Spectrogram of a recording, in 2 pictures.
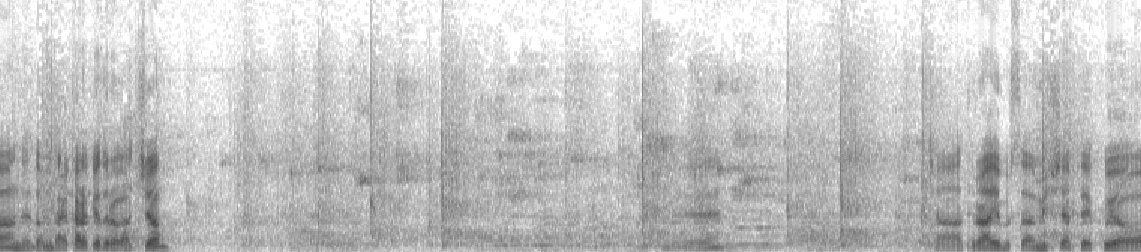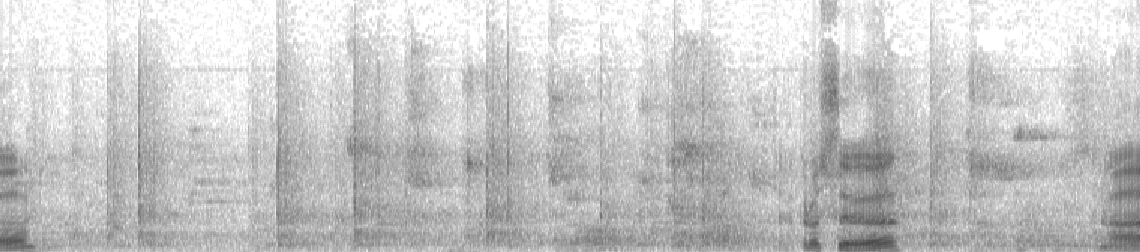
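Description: A squash ball smacks sharply against rackets and walls in an echoing court.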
